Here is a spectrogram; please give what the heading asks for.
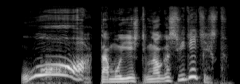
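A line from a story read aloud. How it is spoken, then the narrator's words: Exclamation. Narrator (Russian): воскликнул Ксенофилиус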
